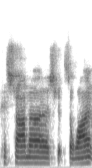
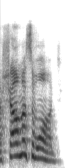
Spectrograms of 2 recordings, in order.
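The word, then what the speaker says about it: Kshama Sawant: And so learning more about, and then I heard of Kashama Sawant, or how do you pronounce her name? Yeah, Shama Sawant. Shama Sawant.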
